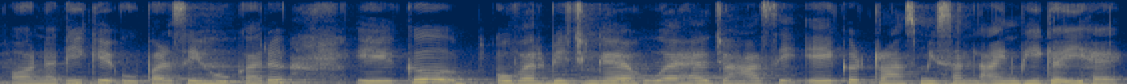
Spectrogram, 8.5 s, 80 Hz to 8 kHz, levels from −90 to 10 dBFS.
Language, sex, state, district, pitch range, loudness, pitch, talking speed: Hindi, female, Uttarakhand, Tehri Garhwal, 210-230 Hz, -29 LUFS, 215 Hz, 140 wpm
